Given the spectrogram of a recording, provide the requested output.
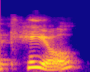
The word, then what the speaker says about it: CAEL: We call this test the kale.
